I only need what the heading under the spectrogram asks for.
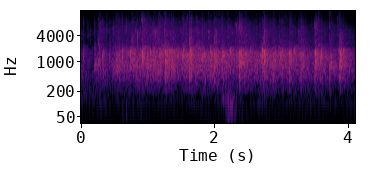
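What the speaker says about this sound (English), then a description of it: "Ladies and gentlemen, can we put a bigger round of applause" Audience applause at an Indian steel and engineering exports conference in a hotel hall, a steady, moderately distant wash of many hands clapping that keeps an even level throughout.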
